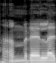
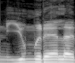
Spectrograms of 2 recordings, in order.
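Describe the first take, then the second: First: The word begins with an 'um' sound. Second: The word begins with a 'yoo' sound. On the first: The speaker calls it right. "अम्ब्रेला जिसे बोला जाता है" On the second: The speaker calls it wrong. "यूमरेला नहीं बोला जाता है"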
